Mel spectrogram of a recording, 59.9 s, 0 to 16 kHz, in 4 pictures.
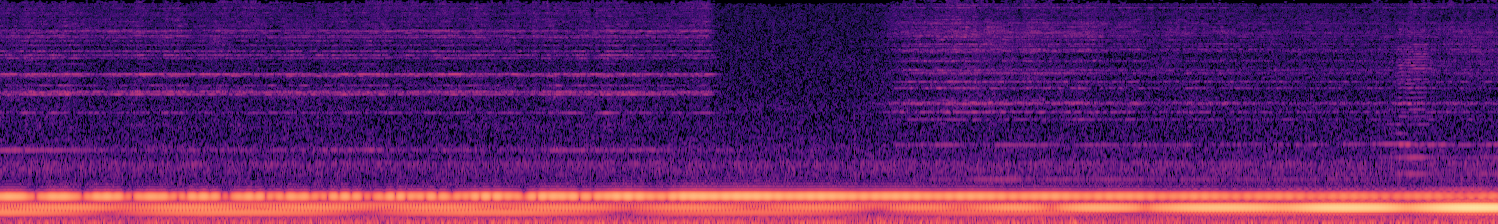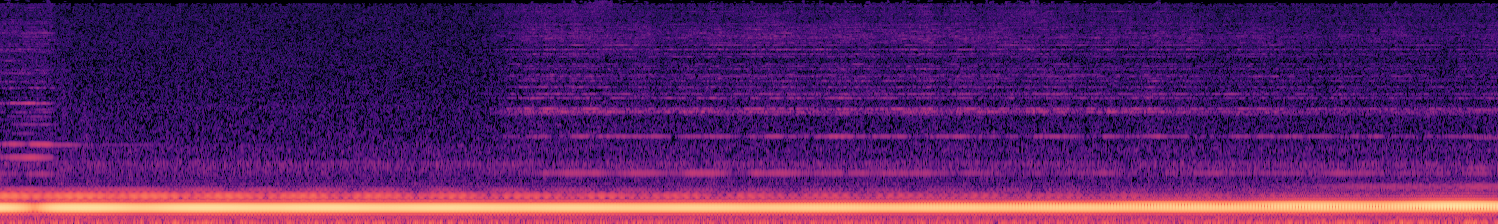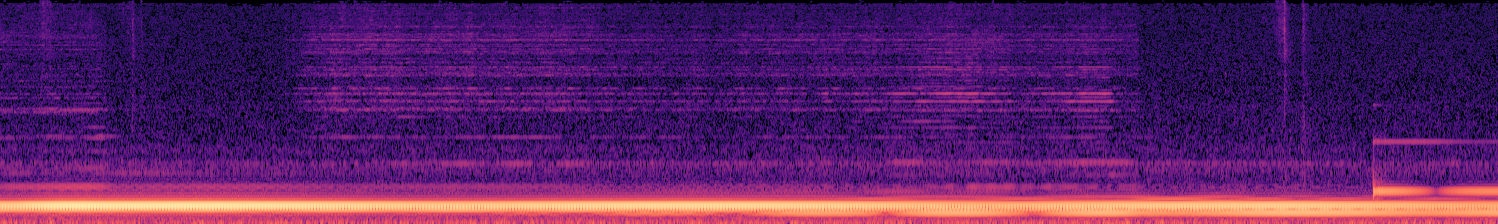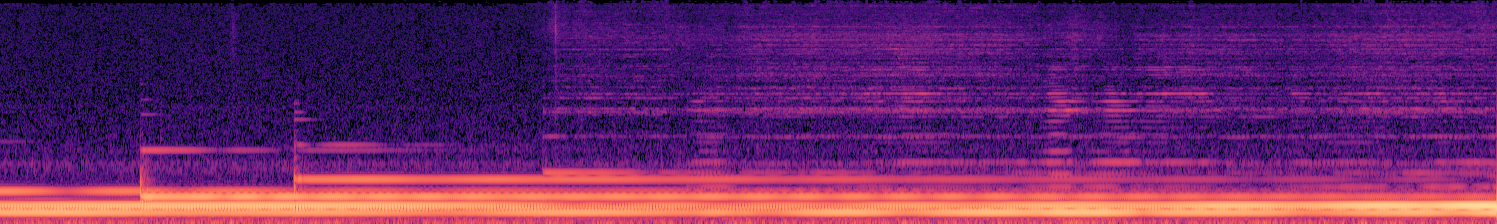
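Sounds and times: crystal singing bowls ringing: 0.0s - 59.9s.

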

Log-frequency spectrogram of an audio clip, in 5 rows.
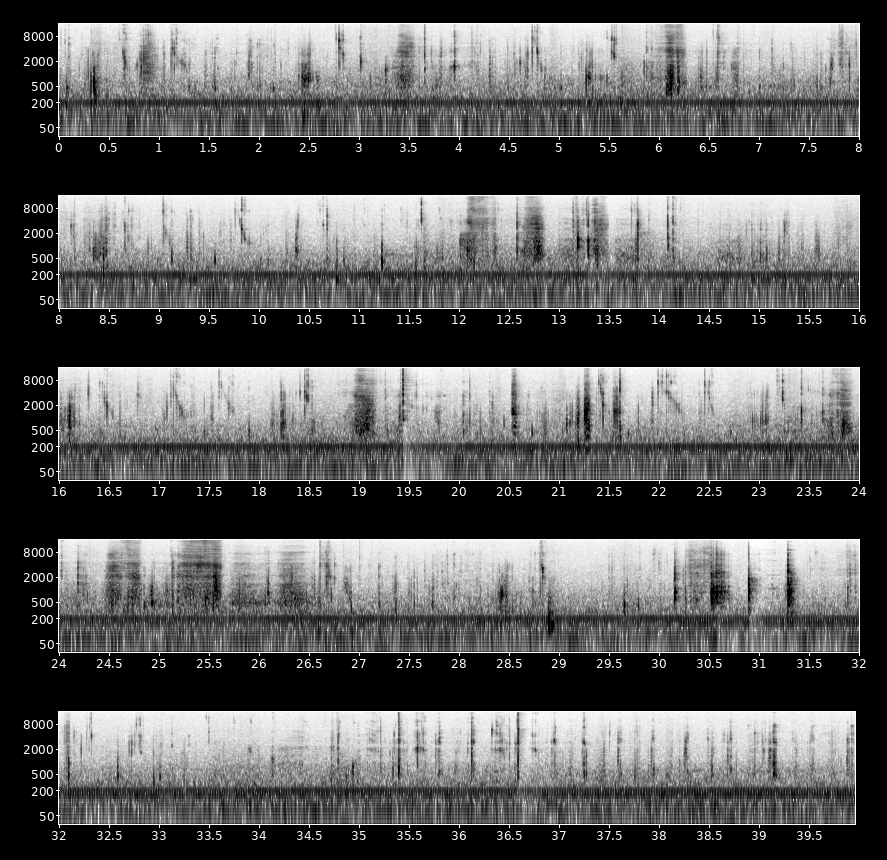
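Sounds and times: biting and chewing cake: 0.0s - 39.9s
steady low hum: 0.0s - 39.9s.

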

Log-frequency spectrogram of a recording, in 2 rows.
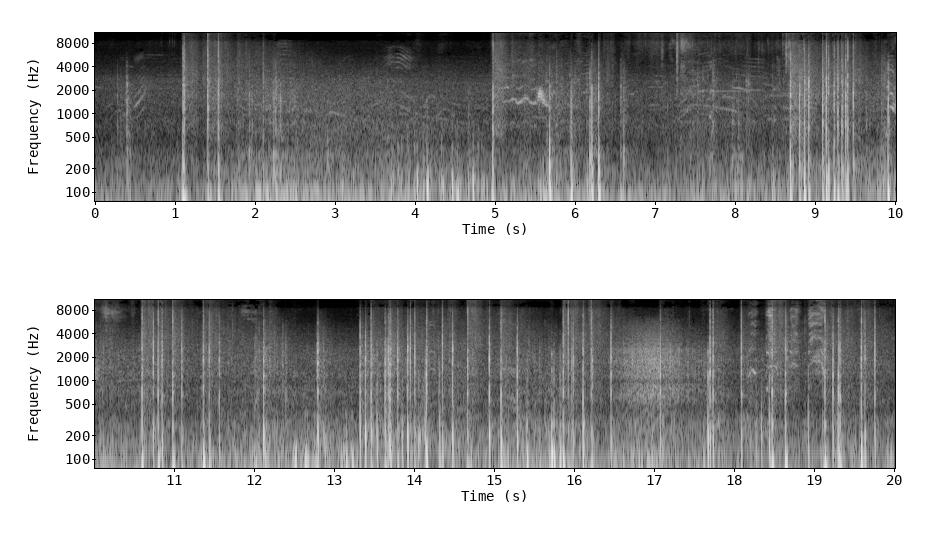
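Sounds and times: firework hissing: 13.3s - 20.0s.

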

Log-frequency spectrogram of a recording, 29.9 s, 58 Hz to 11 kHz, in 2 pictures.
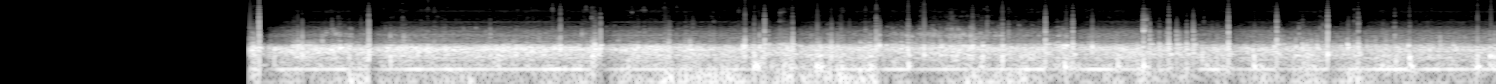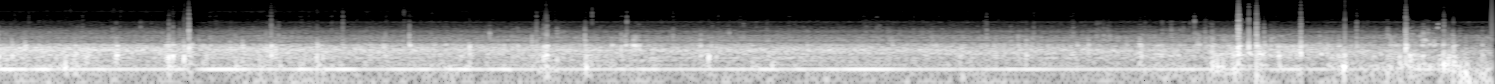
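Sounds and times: sharp clicks and crackles: 2.6s - 29.7s
constant low hum: 2.6s - 29.9s
dull underwater rush: 2.6s - 29.9s.

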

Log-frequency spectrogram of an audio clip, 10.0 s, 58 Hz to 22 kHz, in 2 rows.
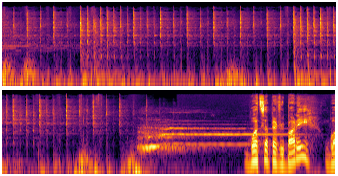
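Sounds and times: drum-led music: 0.0s - 7.2s
wolf howling: 7.0s - 9.6s.

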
